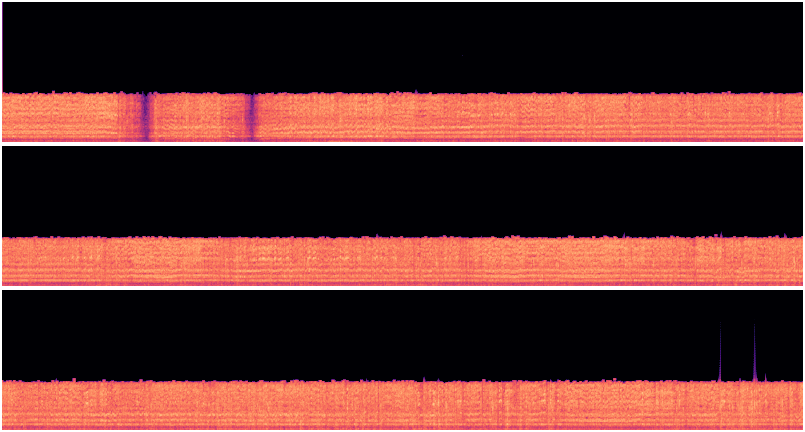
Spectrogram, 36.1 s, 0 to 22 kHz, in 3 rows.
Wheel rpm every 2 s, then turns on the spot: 190, 120, 170, 210, 230, 230, 230, 220, 230, 220, 220, 220, 230, 230, 220, 230, 230, 230.
none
